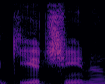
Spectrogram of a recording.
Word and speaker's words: Giacchino: that to is a michael giacchino is a kia chino said he pronounced his name the guy who he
